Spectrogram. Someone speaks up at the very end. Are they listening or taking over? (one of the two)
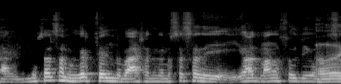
taking over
